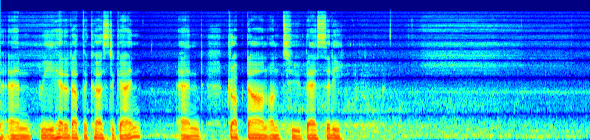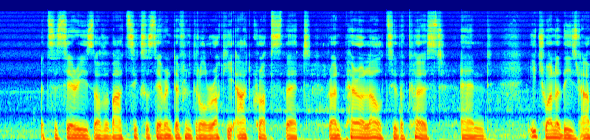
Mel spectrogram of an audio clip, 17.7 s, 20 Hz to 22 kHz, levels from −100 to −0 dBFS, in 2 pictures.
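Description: Channel delay (comb filtering) throughout: a sub-millisecond channel lag cancels the mono sum near 700 Hz and evenly above, sounding hollow; spectrograms show fixed dark bands.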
